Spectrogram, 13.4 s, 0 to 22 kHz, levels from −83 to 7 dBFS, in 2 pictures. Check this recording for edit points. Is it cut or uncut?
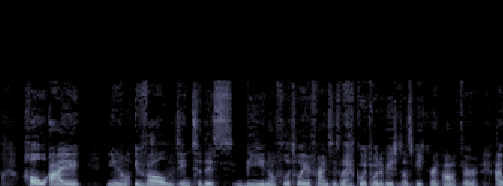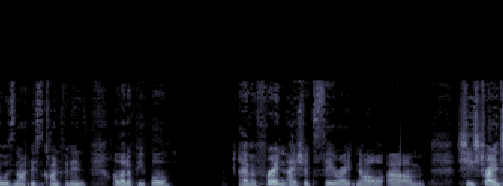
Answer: uncut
